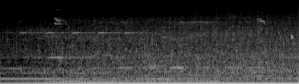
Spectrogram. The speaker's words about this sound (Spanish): Ese momento en que te descalzas, metes un dedo en el arroyo y verano en Córdoba.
